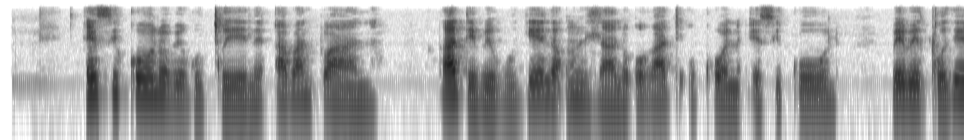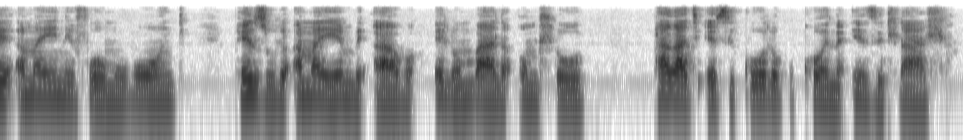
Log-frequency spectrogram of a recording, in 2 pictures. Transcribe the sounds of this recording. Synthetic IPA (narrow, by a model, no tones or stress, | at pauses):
esiɣɔlɔβeɣuɡ͡ǀʱɛlɛaβantʼwana | ɣad̥ʱɛβeβuɣɛlaʔum̩ɮalɔʔɔɣatʰʼɛukʰɔnaʔesiɣɔːlɔ | βɛβɛɡ͡ǃʱɔɣɛʔa̰majuniformuβɔŋkʼɛ̥ | pʰezuluʔamajɛmbʱɛʔaβɔ | ɛlom̩βalaʔom̩ɬɔːpʰɛ | pʰaɣatʰiʔesiɣɔlɔɣukʰɔnaʔeziɬaːɬḁ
